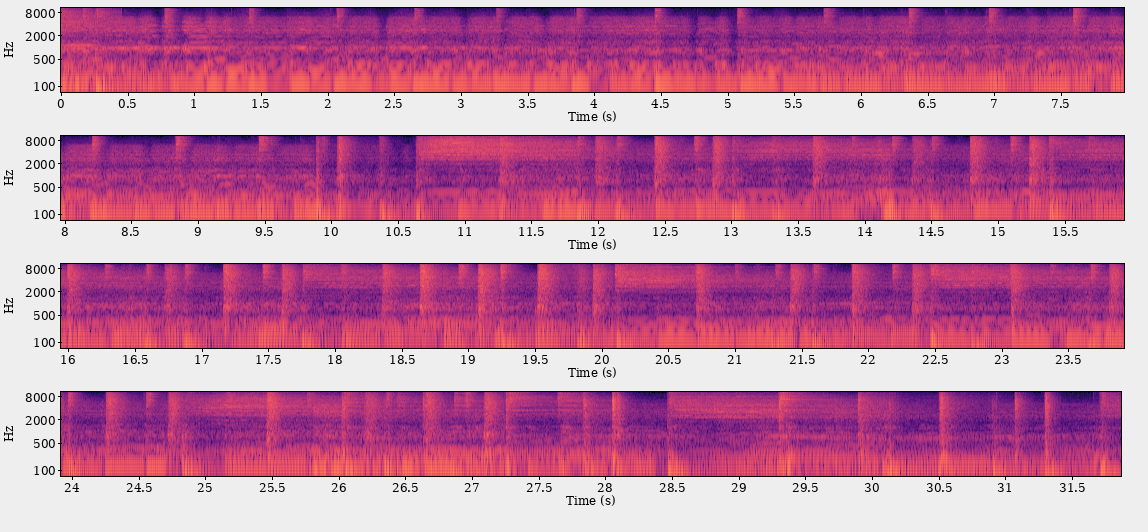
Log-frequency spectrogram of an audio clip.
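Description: Rock band playing live in a small rehearsal room: drum kit with steady hits, a heavy bass line and electric guitar. Near the end the music cuts to a different song.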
